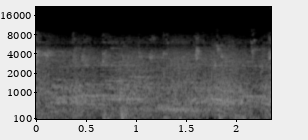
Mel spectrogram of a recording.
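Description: A basketball being dribbled on a hardwood court, faint knocks under a steady hum of arena noise.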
